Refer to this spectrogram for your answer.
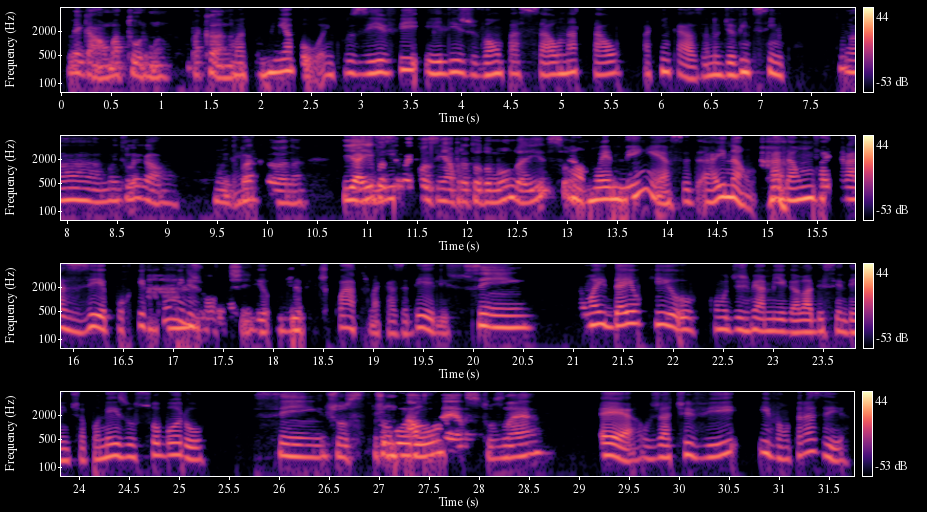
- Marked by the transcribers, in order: static; distorted speech; chuckle; in Japanese: "soborō"; in Japanese: "soborō"
- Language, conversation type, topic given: Portuguese, advice, Como posso cozinhar para outras pessoas com mais confiança?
